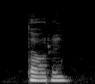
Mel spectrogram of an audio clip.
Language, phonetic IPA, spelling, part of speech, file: Polish, [ˈtɔrɨ], tory, noun, LL-Q809 (pol)-tory.wav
